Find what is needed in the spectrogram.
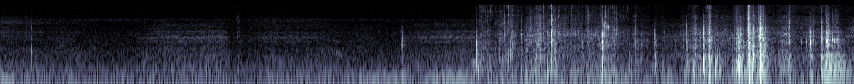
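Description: Thin plastic packaging crinkling as a water pouch is squeezed and emptied into a self-heating meal bag: a run of irregular sharp crackles starting about five seconds in, after near silence.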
